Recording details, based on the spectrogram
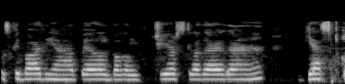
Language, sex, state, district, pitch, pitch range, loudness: Hindi, female, Bihar, Gopalganj, 235 Hz, 225-245 Hz, -17 LUFS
